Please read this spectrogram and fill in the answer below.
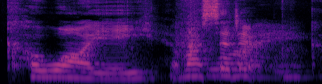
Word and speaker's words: kawaii: Kawaii. Did I say it right? Yeah, you normally say kawaii. Kawaii is just Japanese for cute.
